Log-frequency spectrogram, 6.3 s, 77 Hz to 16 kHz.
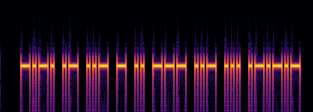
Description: Morse code, heard as a keyed tone, about 19 wpm, 700 Hz. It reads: CAUTIOUS.
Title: Sentences with 8-Word Phrases - 20wpm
